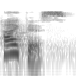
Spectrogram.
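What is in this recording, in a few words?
"highpass", English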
